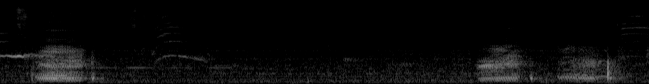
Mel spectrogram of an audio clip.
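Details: Mother cat Coco talking to her meowing Scottish Fold kittens, born July 22, 2012: a loud low meow opens, thin rising kitten mews follow, then two more meows near the end.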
